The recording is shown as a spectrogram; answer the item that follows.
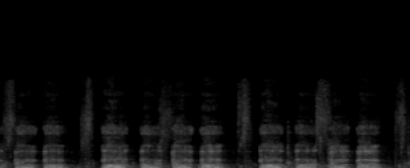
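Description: Young man's voice performing in a steady rhythm: short, gruff vocal bursts about twice a second, part of a rap performance.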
